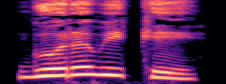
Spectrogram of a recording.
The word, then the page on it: ಗೊರವಿಕೆ: goravike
